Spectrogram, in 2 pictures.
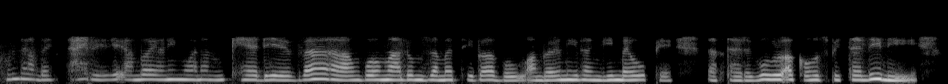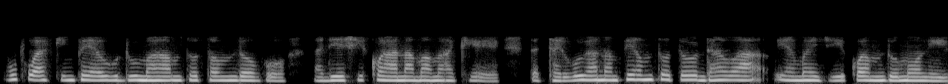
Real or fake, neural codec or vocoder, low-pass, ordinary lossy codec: fake; codec, 16 kHz in and 24 kHz out, 0.6 kbps, FocalCodec, streaming, 2048 codes; 3.6 kHz; MP3, 24 kbps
